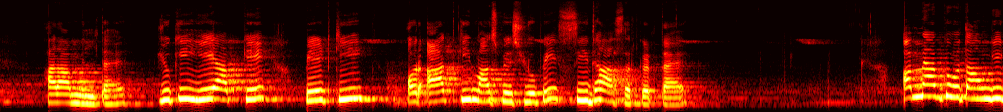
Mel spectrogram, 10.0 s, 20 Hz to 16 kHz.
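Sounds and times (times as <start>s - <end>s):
soft intake of breath: 8.6s - 9.0s.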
